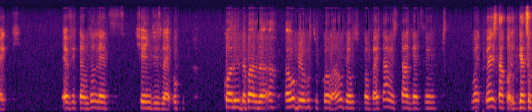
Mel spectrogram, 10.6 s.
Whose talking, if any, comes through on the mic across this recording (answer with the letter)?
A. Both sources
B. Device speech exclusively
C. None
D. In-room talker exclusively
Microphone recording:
D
